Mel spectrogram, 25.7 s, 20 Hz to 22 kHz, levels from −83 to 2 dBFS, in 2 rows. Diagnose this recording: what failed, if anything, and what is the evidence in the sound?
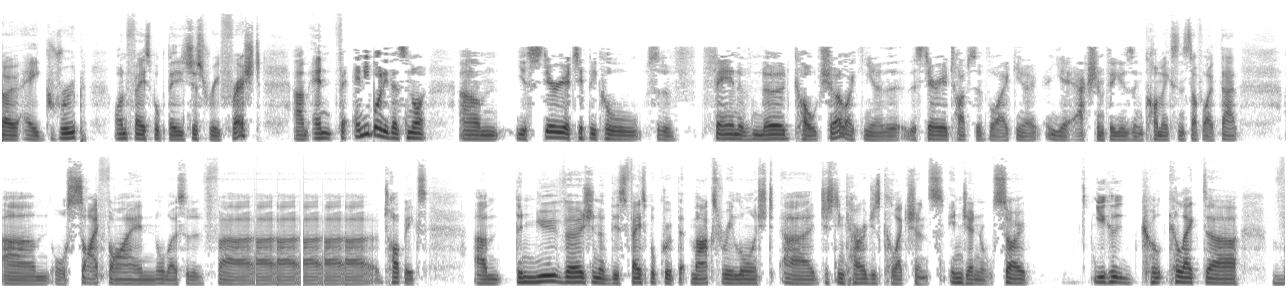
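The failure is at the network stage, where an adaptive stream switched to a lower bitrate. From 3.40 s to 11.40 s the treble collapses, with nothing above 6 kHz. The sound turns thinner and more synthetic, and codec smearing rises. Both edges are abrupt, with no gap. Full quality returns just before "comics and stuff like". The loss of bandwidth fits a player dropping from about 128 kbit/s MP3 to about 24 kbit/s MP3 while the connection was slow.

The second failure is at the storage and playback stage: a CD stuck on one turn. Just after "all those sort of", from 15.36 s to 16.50 s, the same 228 ms slice plays five times. A brief mute falls at each jump. The result is a fast, even, mechanical stutter. A scratch keeps throwing the laser back by one track at the same point on the disc, so each revolution repeats the fragment.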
